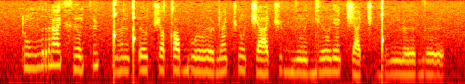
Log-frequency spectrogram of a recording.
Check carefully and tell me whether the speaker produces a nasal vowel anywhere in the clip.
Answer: yes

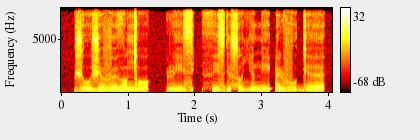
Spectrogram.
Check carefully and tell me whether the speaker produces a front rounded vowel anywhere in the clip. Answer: yes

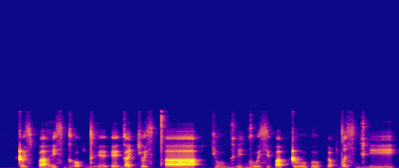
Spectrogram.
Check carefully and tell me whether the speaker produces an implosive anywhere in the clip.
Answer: no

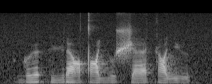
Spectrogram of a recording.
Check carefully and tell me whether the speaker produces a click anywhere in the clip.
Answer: no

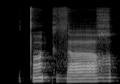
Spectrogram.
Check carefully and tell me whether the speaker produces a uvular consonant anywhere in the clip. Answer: yes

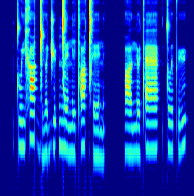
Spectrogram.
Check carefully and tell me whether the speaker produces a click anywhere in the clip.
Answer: yes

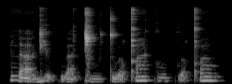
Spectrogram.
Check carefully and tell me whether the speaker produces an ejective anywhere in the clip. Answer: yes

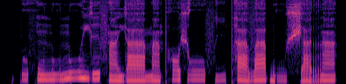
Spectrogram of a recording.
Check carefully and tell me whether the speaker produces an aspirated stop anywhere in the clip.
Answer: yes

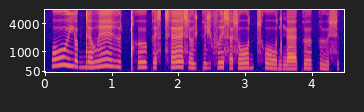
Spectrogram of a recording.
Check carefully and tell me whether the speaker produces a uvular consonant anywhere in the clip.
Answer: no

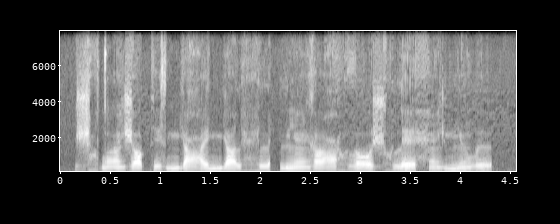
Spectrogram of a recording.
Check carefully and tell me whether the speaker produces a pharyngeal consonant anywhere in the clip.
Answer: yes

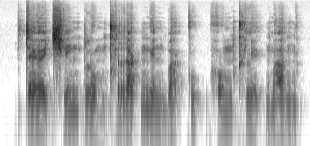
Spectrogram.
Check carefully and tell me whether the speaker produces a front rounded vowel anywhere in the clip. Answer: no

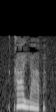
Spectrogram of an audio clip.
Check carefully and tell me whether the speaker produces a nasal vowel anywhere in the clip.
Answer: no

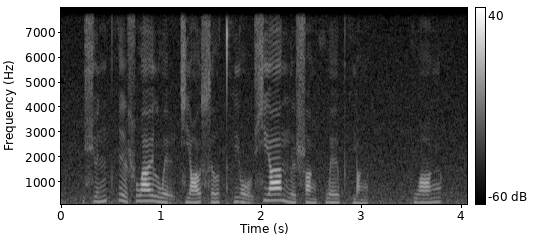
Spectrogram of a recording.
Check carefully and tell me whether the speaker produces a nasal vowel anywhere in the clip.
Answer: no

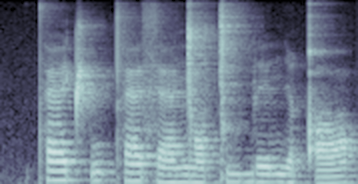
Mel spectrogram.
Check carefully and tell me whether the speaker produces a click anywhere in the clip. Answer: yes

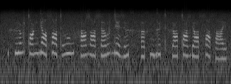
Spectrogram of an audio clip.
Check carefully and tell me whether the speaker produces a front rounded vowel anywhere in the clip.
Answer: no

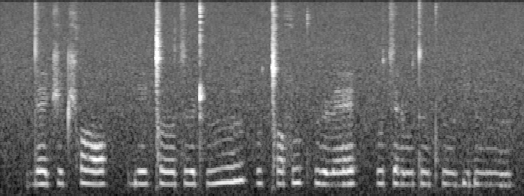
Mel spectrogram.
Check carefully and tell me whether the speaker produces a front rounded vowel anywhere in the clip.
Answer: no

